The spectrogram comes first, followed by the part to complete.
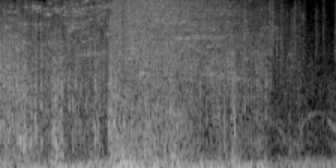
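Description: Glass shattering and a structure crashing amid a fire, the sound effect of a burning shed, fading out near the end.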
